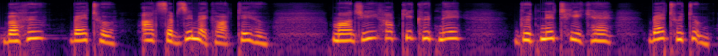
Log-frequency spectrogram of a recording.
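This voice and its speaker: A woman voicing an older mother-in-law who speaks kindly and slowly. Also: fairly high pitch, dry recording, faint music behind. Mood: caring.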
